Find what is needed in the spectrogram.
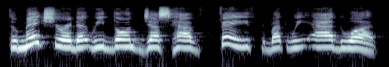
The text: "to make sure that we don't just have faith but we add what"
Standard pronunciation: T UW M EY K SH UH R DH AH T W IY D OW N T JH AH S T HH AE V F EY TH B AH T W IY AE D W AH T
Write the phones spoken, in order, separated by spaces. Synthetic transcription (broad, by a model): T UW M EY K SH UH R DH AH T W IY D OW N T JH AH S T HH AE V F EY TH B AH T W IY AE D W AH T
